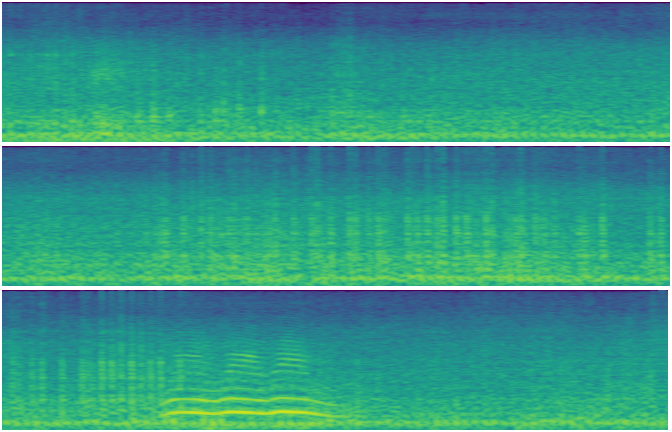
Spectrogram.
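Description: Other motorbikes and cars pass by on the street.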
